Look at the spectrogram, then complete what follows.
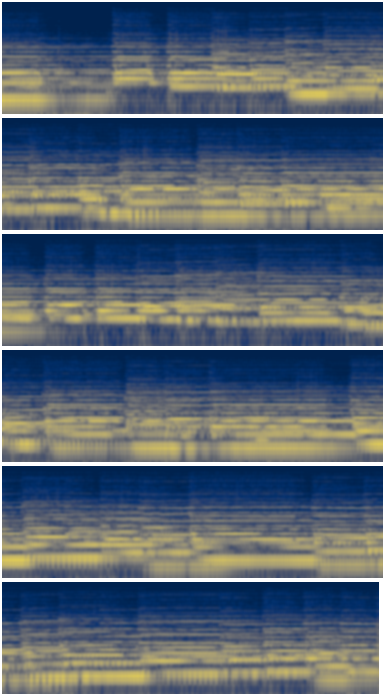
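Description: Church organ playing a hymn tune in full sustained chords over a deep moving bass line, with a short break between phrases about a second in.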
